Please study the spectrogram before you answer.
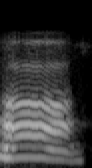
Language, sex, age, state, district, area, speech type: Assamese, male, 60+, Assam, Dhemaji, rural, conversation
